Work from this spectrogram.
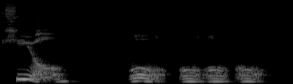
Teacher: that L is bunched up in the back of your mouth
